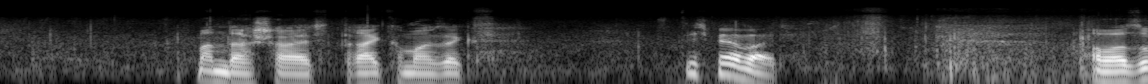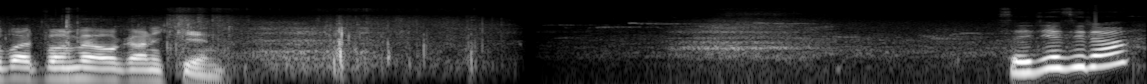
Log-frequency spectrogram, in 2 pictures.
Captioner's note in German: seufzt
